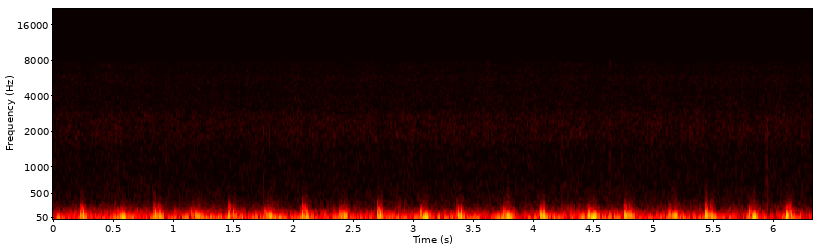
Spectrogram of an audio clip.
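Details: Heartbeat of a 30-year-old: low, regular lub-dub at about 90 a minute with faint hum behind; normal heart sounds.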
